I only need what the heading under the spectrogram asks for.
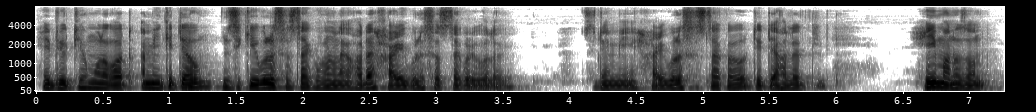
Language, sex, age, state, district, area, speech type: Assamese, male, 30-45, Assam, Darrang, rural, spontaneous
